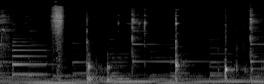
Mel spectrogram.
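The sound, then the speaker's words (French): Glasses and dishes clink on a small drinks trolley loaded with drinks and snacks, a series of bright, ringing taps at irregular intervals over a faint low hum, with no voices. “Dolores a rempli un petit chariot de boissons et divers amuse-gueules.”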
